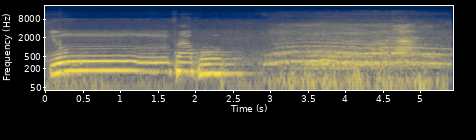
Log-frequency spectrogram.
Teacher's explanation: গোপন করে গুন্নার সাথে পড়তে হয় তাহলে এখানে ছিল ইউনফা তাহলে নুন সাকিন কে আমরা ফা এর ভিতরে গোপন করব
